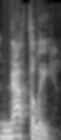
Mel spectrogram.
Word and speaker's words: Nathalie: So it sounds like Nathalie. Yes, because French people because French people have no clue what to do with H's. They don't pronounce them.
